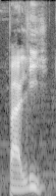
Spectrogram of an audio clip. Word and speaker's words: Paris: Le quartier Paris de Monga est plutôt prononcé Pali, puisqu'il faut dire que les Goa ou les Mbato ont d'énormes difficultés à prononcer la consonne R. Ils préfèrent remplacer le R par une autre consonne, la consonne L.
